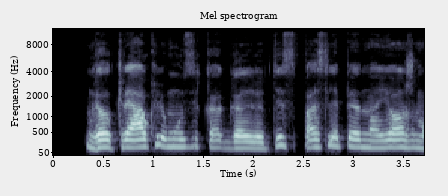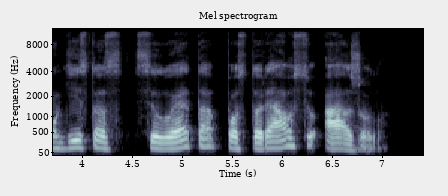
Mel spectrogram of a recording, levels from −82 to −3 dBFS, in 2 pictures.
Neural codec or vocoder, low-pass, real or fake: vocoder, 24 kHz, 100 mel bands, Vocos; 10.8 kHz; fake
